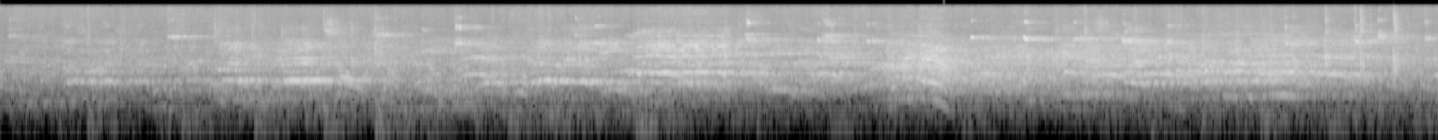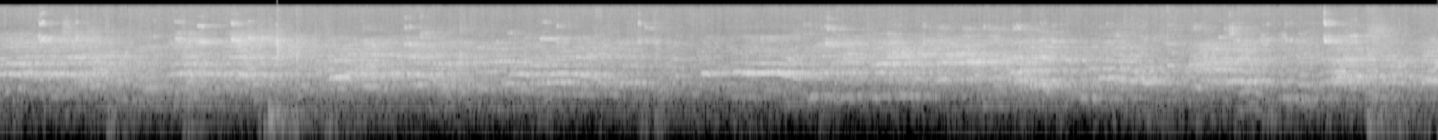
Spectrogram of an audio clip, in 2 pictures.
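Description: Basketball bounced on a hardwood gym floor during play, with overlapping voices of players and spectators in the large gymnasium.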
